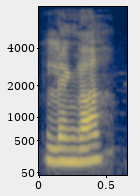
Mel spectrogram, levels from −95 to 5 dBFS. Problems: none marked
